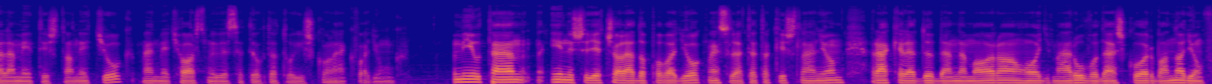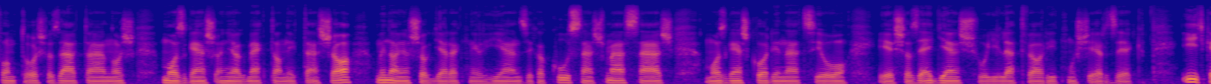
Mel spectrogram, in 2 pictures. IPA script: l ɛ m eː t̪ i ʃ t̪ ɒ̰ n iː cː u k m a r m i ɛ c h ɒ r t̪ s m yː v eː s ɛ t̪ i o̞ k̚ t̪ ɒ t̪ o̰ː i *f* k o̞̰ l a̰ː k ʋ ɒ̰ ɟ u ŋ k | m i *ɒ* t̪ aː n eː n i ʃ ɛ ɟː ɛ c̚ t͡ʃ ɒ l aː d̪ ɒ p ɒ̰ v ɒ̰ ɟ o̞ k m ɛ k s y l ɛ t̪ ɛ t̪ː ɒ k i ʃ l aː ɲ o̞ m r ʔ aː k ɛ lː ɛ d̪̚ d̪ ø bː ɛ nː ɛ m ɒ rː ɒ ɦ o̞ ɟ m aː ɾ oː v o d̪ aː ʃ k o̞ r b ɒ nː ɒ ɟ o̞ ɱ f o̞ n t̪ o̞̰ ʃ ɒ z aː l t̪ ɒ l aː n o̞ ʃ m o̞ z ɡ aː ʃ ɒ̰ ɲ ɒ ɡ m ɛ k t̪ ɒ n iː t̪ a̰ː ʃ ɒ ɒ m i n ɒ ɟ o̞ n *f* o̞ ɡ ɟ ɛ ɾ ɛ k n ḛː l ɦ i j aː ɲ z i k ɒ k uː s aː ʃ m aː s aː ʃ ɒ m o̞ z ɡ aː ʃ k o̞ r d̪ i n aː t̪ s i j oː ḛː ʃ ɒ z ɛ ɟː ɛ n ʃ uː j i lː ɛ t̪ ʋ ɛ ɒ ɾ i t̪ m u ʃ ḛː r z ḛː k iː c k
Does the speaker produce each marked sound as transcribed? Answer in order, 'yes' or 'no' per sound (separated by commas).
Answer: no, no, no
